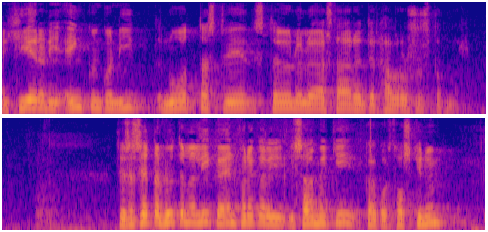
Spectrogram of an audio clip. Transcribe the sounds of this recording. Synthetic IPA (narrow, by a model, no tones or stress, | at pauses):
ɛnçɛːɾɛɾiʔejŋkʏŋkʏniːt̪nɔːt̪ast̪vɪðst̪œðʏlʏlɛɣast̪aːðɾɛnt̪ɪɾ̥havɾɔwsust̪ɔpna̰ɾ̥ | θɛsasɛːt̪alʏːt̪ʏnaliːkaejnfɛɾajkaɾiːsaːmhecɪkaːkvaɾ̥θɔscɪnʏm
